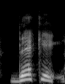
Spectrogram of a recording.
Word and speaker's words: Bicking: Say bicking like pen. Bicking.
